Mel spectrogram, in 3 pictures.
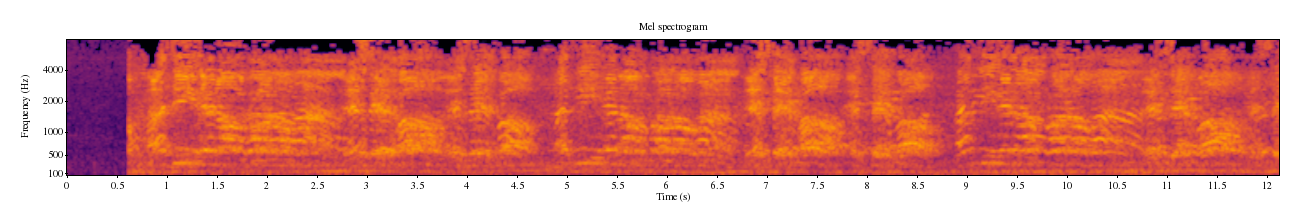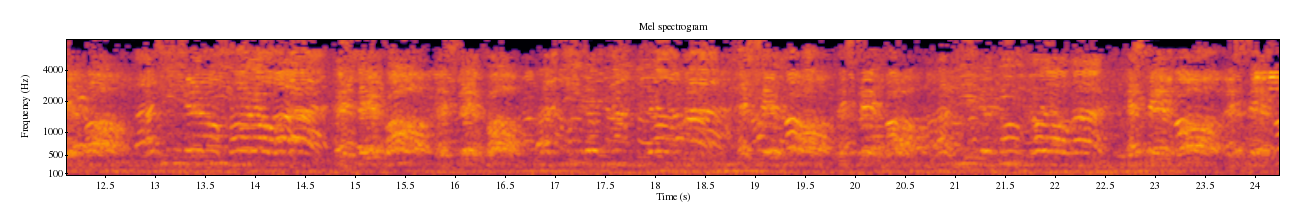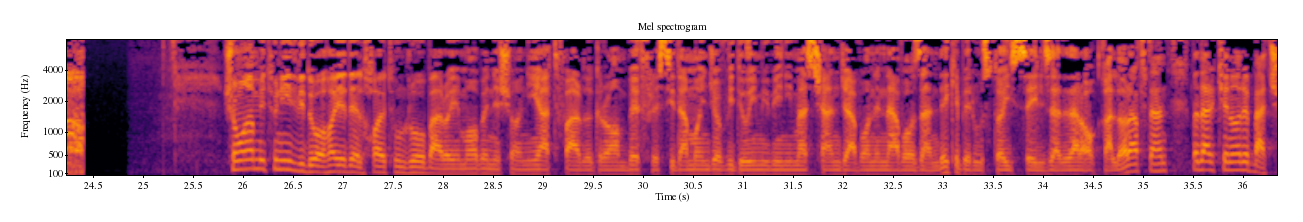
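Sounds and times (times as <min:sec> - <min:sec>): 
protesting teachers chanting outside the Education Ministry in Tehran: 0:00.6 - 0:24.4
speech: 0:00.8 - 0:02.0, 0:25.9 - 0:36.3.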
